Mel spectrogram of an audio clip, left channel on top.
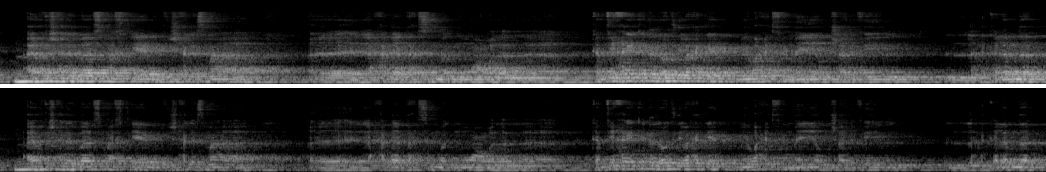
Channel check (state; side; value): quieter; right; 7.4 dB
